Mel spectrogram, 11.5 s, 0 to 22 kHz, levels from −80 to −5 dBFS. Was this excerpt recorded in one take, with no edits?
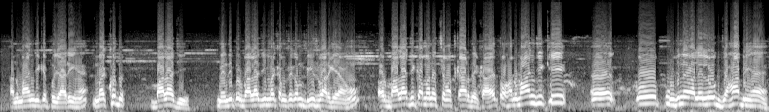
yes; 0 cuts

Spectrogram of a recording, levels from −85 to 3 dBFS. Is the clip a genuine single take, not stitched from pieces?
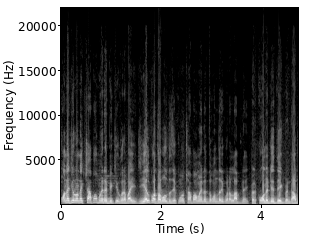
no; 1 cut; at 3.7 s

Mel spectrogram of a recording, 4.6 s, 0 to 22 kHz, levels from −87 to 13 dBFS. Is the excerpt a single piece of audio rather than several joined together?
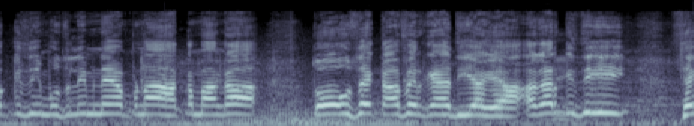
yes; 0 cuts

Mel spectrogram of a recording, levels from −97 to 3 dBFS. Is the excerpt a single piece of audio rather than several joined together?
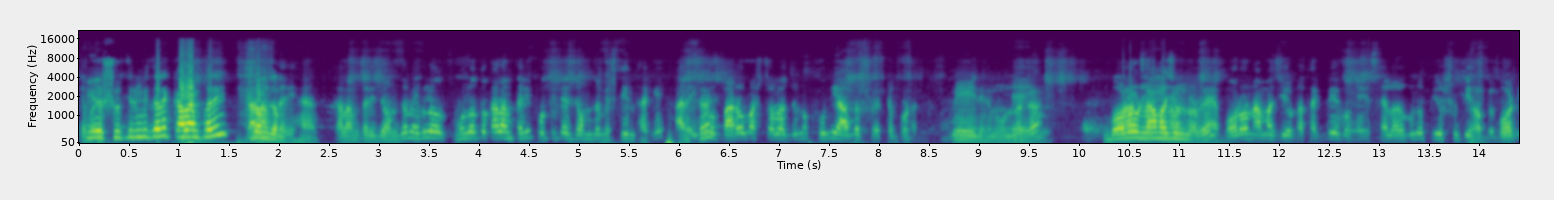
yes; 0 cuts

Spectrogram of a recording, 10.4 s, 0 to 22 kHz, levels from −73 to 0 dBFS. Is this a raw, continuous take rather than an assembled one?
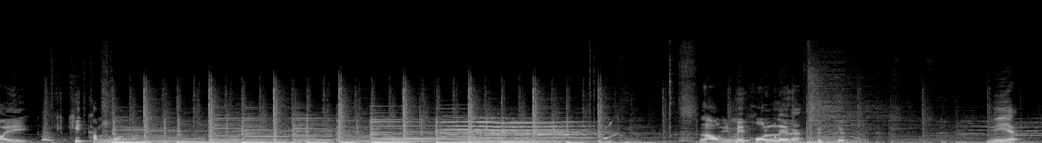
yes; 0 cuts

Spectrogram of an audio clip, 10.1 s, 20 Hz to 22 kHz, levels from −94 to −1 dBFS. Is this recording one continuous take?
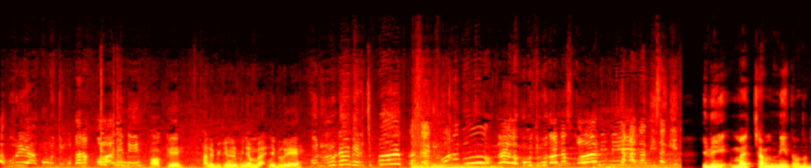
yes; 0 cuts

